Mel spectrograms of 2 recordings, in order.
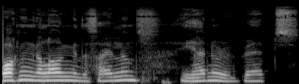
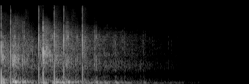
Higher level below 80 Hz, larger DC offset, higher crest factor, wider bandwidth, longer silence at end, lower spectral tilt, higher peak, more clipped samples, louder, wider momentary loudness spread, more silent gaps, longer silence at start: second, -58 dBFS vs -42 dBFS; neither; second, 20 dB vs 28 dB; about the same, 16 kHz vs 17 kHz; second, 0 s vs 1.05 s; first, -6 dB/octave vs -3 dB/octave; about the same, 0 dBFS vs 0 dBFS; neither; first, -22 LUFS vs -25 LUFS; second, 12 LU vs 21 LU; neither; about the same, 0 s vs 0 s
